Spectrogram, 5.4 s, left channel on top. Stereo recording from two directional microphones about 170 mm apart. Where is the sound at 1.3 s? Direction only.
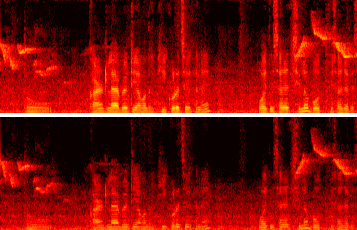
30° left (ahead or behind).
